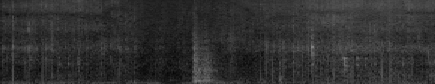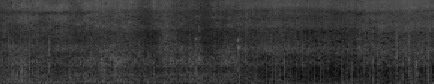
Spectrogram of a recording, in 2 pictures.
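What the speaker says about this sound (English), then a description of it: "Now once your pan is hot, you'll begin by browning your beef mince." Beef mince browns in a hot pan, a small amount giving a steady, close sizzle with a few faint stirring scrapes and no voices.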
